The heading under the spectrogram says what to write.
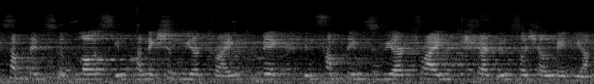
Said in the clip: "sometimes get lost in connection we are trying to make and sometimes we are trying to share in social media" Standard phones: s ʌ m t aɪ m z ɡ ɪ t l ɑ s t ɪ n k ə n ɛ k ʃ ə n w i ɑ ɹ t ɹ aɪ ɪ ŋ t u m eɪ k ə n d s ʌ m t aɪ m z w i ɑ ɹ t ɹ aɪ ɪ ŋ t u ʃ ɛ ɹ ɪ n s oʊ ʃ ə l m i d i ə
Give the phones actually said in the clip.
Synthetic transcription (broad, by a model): s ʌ m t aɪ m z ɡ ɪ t l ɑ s ɪ n k ə n ɛ k ʃ ə n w i ɑ ɹ t ɹ aɪ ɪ ŋ t u m eɪ k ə n s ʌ m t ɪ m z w i ɑ ɹ t ɹ aɪ ɪ ŋ t u ʃ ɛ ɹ ɪ n s oʊ ʃ ə l m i d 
